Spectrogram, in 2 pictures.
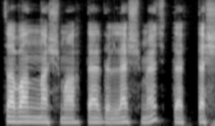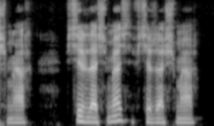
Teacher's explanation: Laş şəkilçisi yenə d, r, n-ya, daş, raş, naş formasında tələffüz edilir.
